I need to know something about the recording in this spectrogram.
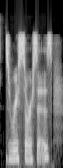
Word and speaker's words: resources: Of course, it's pronounced as resources with the emphasis on the second syllable.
